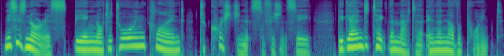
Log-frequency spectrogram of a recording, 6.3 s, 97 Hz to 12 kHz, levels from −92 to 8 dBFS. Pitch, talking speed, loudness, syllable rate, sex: 175 Hz, 180 wpm, -19 LUFS, 5.3 syllables/s, female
